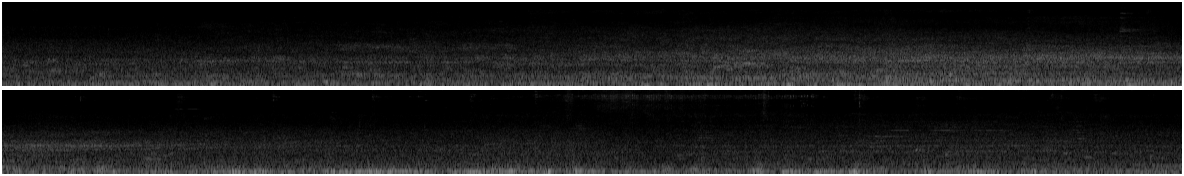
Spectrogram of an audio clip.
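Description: Town street ambience: a steady mixed hum of distant traffic and passersby, with a deeper, heavier rumble in the second half.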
